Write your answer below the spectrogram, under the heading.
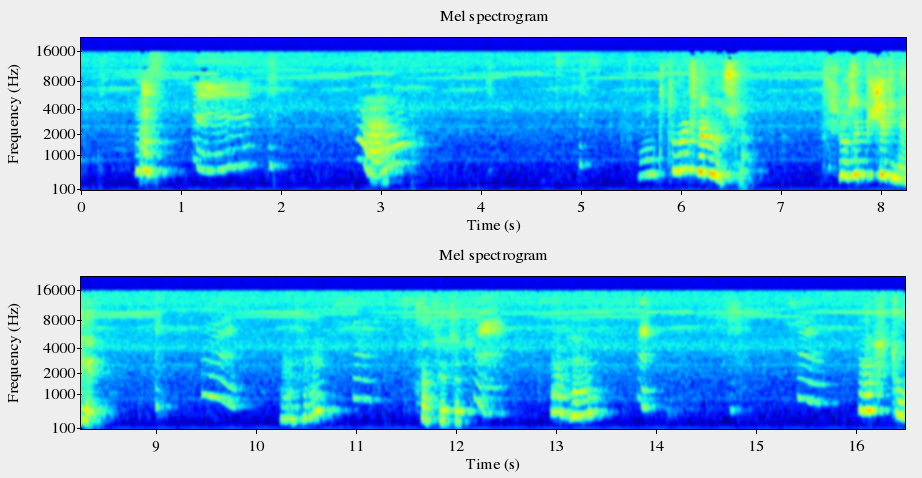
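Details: Red fox being photographed while people talk to it in Russian: a run of whining, wavering moans, many sliding downward, some with a rough, breathy edge. The calls come in irregular bursts, mixed with human voices.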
